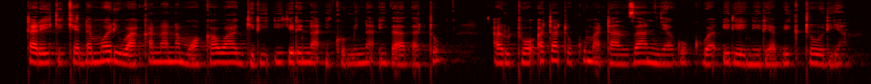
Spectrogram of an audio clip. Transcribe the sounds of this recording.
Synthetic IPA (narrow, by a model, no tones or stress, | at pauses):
taɾekikɛdamwɛɾiwakananamwakawaɣiɾiʔiɣeɾenaʔikomina̰ʔiða̰ðato | aɾutɔʔatatokumatanzaniaɣokuβaʔiɾiaineɾjaviktɔɾia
